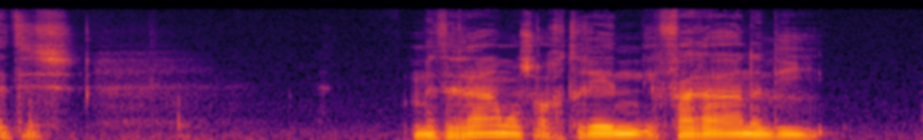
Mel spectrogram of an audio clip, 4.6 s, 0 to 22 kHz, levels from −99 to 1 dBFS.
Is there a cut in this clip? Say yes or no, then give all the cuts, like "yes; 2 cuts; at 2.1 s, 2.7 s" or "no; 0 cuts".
no; 0 cuts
